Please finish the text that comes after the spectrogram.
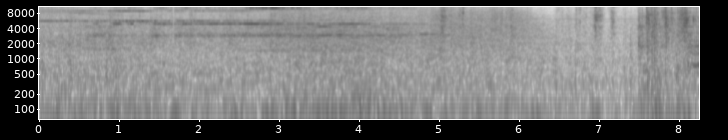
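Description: A heavy armored train from Metro Exodus rolls along steadily with a loud, continuous rumble and high metallic wheel squeal, and the noise swells toward the end.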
